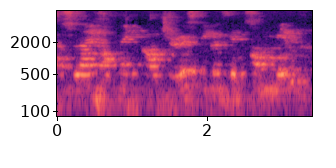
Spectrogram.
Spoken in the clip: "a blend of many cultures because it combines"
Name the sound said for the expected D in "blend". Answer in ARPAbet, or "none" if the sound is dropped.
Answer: none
